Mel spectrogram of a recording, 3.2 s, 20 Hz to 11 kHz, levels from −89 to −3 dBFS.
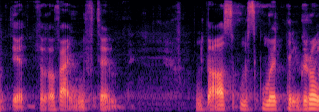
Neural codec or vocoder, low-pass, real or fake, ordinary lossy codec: autoencoder, 22.05 kHz, a latent of 192 numbers a frame, VITS, trained on one speaker; none; fake; none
